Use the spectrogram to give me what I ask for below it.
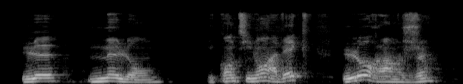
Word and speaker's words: l'orange: Donc, on ne va pas dire la orange, sinon on dit l'orange. Et faites attention à la prononciation du son j. C'est comme une petite abeille. L'orange, l'orange.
